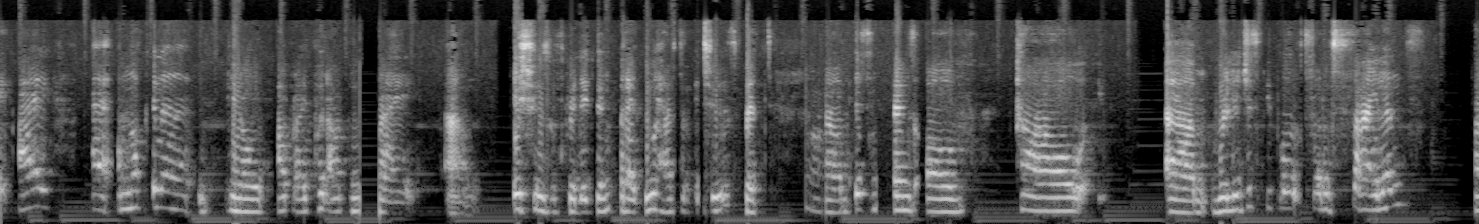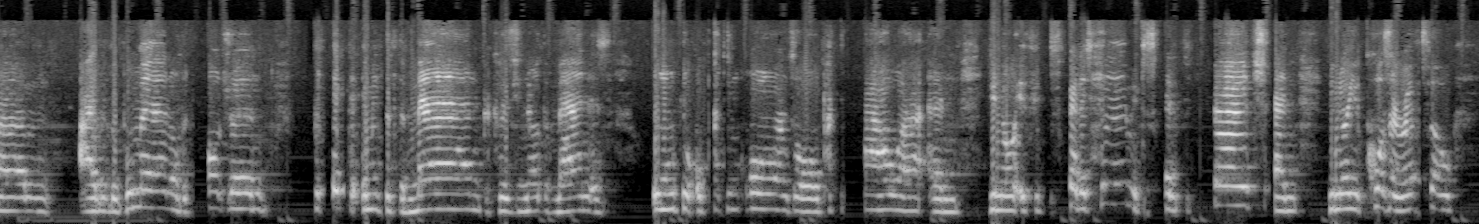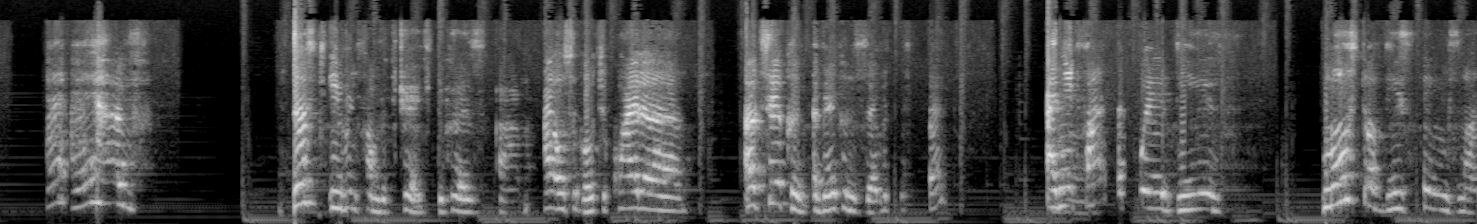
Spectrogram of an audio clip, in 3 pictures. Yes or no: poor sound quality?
yes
